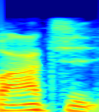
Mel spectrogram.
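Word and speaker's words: アジ: 接下来是竹荚鱼，日文读作阿吉，也是我的日文名。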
